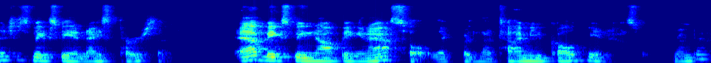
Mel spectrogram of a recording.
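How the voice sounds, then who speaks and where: Talking at a very fast pace, a man uses a fairly high pitch with ordinary pitch variation. His tone is animated, and his loudness swings widely. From Canada. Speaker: leadership coach. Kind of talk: casual chat.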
